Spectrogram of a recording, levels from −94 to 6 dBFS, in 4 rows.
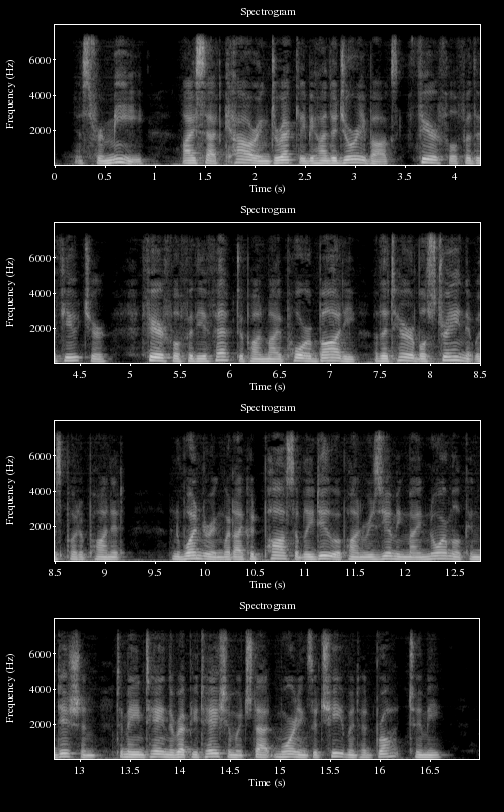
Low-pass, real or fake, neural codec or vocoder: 7.2 kHz; real; none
